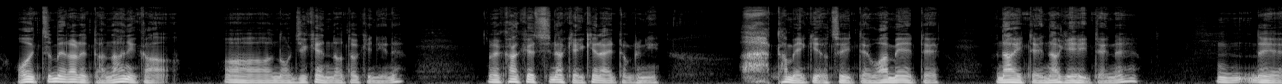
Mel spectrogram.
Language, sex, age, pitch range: Japanese, male, 60-79, 85-110 Hz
